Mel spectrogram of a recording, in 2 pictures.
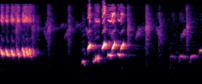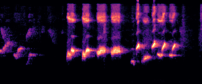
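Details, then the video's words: Song of a gacor white-rumped shama with a klewer tail, used as a training lure: quick strings of repeated bright notes, descending whistled slurs, a quieter stretch, then another rapid rattling burst of whistles. "MURAI BATU EKOR KLEWER GACOR COCOK BUAT PANCINGAN BURUNG YANG JARANG BUNYI"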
